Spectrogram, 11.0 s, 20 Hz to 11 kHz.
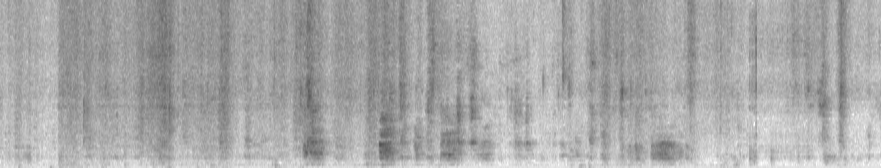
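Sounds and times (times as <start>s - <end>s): bedding rustling: 0.0s - 11.0s.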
